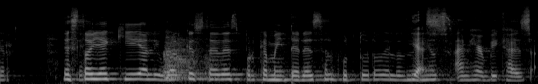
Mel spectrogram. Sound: speaks foreign language

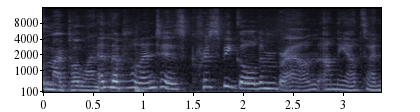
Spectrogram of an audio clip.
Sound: voiceover

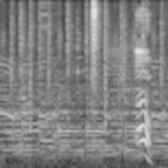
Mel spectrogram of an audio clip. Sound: clicking

